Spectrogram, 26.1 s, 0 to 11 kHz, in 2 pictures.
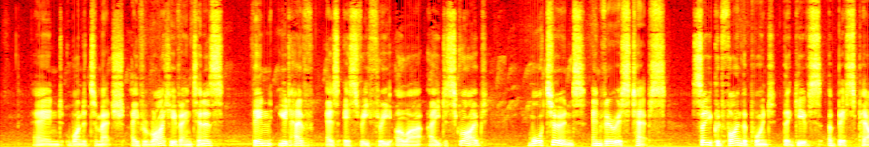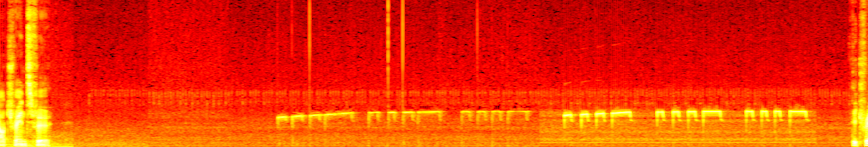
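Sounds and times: morse code beeping: 17.3 - 25.3.

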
